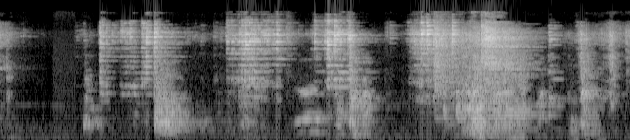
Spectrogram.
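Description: Irregular clanking and clinking of steel pipes used as pry bars, knocking against each other, the concrete and the crate while a heavy machine is levered onto log rollers.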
